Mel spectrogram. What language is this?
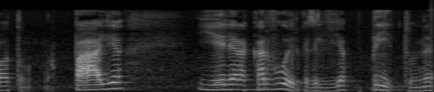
Portuguese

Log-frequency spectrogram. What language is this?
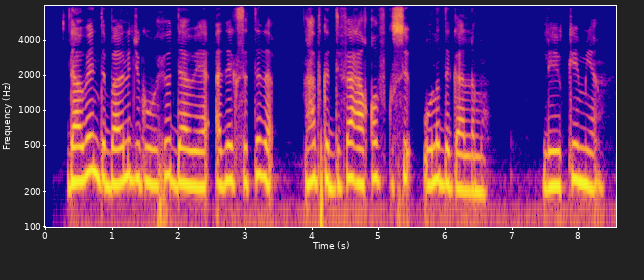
Somali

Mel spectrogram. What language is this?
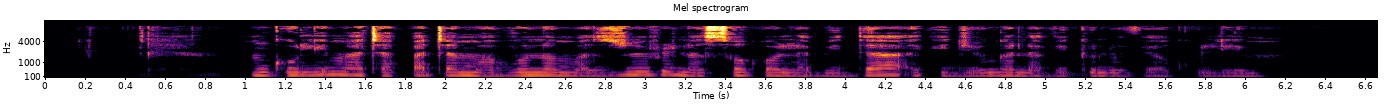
Swahili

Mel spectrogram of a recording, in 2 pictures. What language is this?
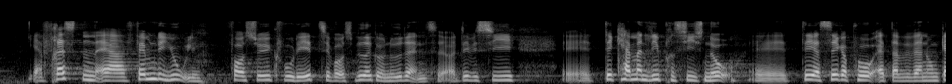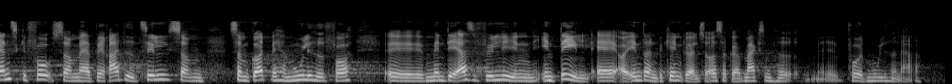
Danish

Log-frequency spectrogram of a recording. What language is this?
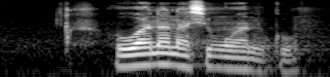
Tsonga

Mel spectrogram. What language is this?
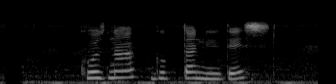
Nepali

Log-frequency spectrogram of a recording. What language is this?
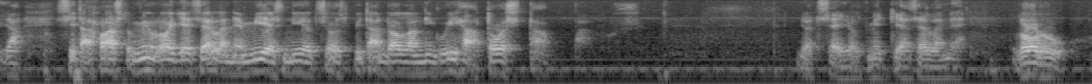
Finnish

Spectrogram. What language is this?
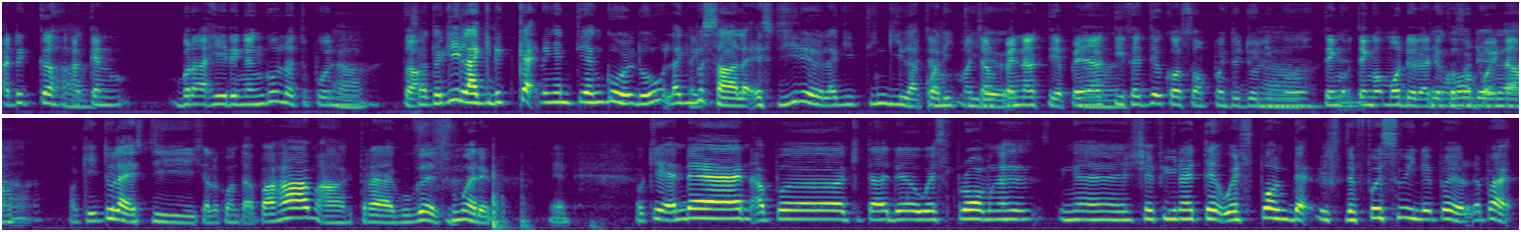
Malay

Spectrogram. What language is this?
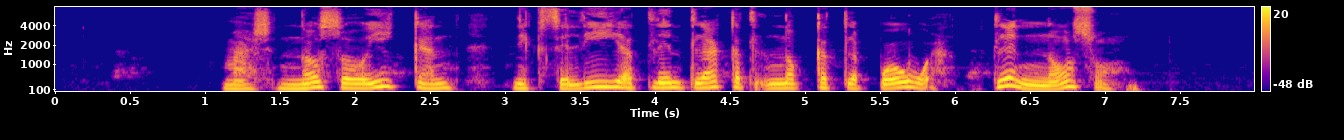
Orizaba Nahuatl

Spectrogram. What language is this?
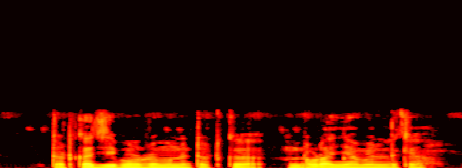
Santali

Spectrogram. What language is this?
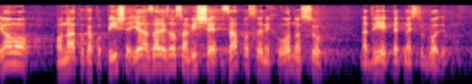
Croatian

